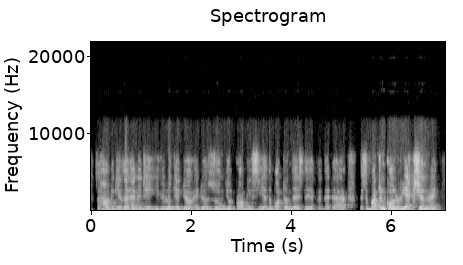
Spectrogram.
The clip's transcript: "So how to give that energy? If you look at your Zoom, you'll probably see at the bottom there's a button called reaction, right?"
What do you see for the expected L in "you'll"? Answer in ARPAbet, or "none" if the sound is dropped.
L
